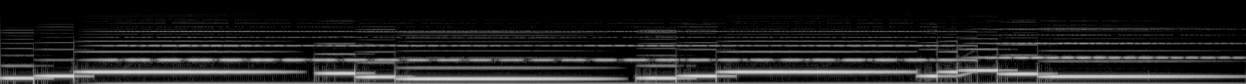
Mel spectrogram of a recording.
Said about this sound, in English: Beautiful. There's that lovely MIDI noise that comes out of the speakers when they make it do that. So, we meet again, Civilization.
